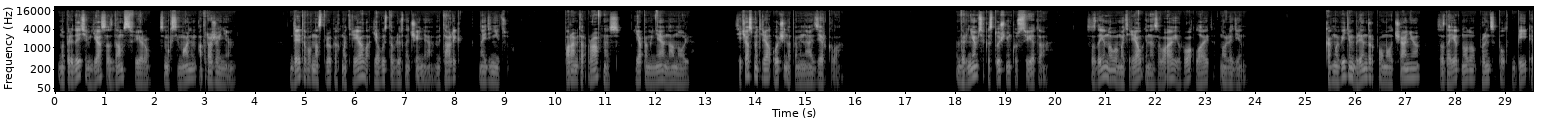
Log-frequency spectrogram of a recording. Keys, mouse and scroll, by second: 4.4 middle click, 5.6-7.1 drag, 8.7-10.4 drag, 17.5 click, 19.6 middle click, 25.0 middle click.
